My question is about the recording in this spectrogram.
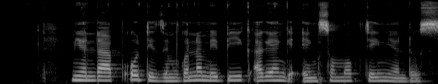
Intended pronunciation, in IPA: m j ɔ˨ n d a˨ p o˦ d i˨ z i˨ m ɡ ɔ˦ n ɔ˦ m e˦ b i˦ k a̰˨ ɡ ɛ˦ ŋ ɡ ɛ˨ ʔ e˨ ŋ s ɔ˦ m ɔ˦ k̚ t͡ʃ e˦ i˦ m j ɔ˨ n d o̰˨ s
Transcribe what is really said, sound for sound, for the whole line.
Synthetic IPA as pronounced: m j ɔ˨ n d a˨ p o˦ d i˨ z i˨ m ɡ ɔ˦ n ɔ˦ m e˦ b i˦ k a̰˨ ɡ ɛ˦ ŋ ɡ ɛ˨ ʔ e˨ ŋ s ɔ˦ m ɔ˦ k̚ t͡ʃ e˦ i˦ m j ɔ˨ n d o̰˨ s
